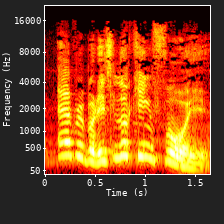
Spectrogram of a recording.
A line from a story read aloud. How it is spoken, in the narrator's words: they exclaimed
